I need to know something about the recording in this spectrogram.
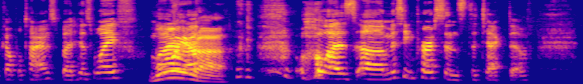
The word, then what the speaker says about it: Moira: I thought it was Mira. I think it's Myra, so I might say it wrong a couple times. But his wife, Moira, was a missing persons detective who investigated missing persons.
